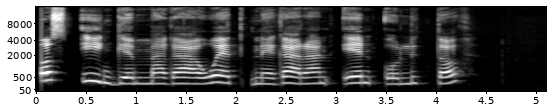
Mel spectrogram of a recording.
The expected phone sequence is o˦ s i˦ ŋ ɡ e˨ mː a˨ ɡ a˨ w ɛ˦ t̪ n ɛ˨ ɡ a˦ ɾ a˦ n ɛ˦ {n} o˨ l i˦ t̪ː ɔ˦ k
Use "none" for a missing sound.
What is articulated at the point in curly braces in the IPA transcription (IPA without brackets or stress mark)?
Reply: n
